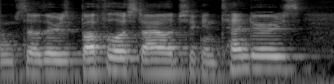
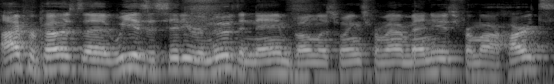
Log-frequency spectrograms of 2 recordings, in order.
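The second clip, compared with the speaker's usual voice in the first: ordinary delivery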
